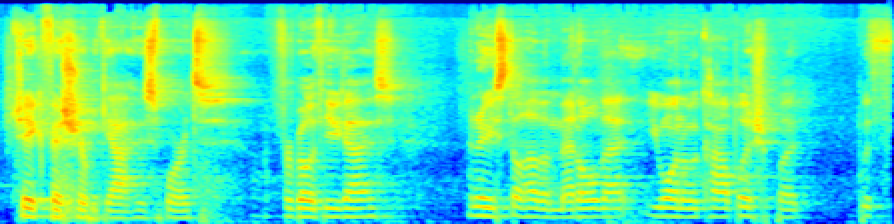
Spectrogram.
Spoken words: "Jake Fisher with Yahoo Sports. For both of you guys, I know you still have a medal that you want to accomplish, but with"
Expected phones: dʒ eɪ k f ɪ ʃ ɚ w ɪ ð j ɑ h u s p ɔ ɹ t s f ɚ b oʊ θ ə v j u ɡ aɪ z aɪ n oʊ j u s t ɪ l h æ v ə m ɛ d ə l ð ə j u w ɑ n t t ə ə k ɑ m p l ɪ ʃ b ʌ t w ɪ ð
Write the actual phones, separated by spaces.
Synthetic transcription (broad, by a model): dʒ eɪ k f ɪ ʃ ɚ w ɪ ð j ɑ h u s p ɔ ɹ t s f ɚ b oʊ θ ə v j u ɡ aɪ z aɪ n oʊ j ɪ s t ɪ l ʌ v ə m ɛ d l ð ə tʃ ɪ w ɑ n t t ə ə k ɑ m p l ɪ ʃ b ʌ t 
